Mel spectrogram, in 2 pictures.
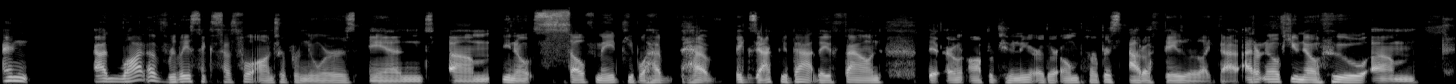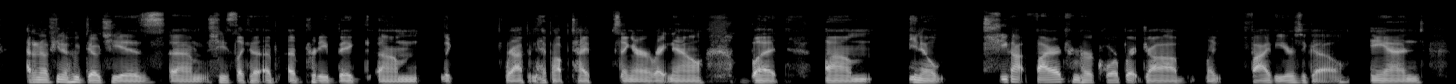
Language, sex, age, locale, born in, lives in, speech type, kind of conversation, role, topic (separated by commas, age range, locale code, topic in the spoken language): English, male, 30-34, en-US, United States, United States, conversation, podcast, guest, How can setbacks at work lead to personal growth and new opportunities?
